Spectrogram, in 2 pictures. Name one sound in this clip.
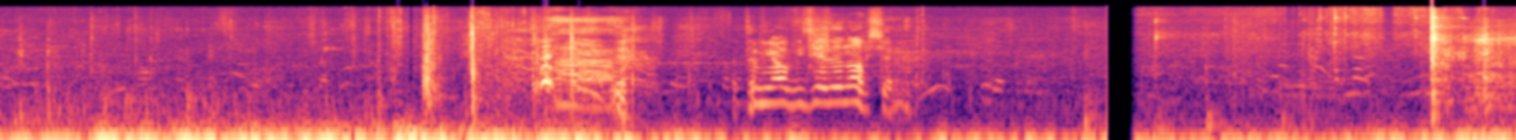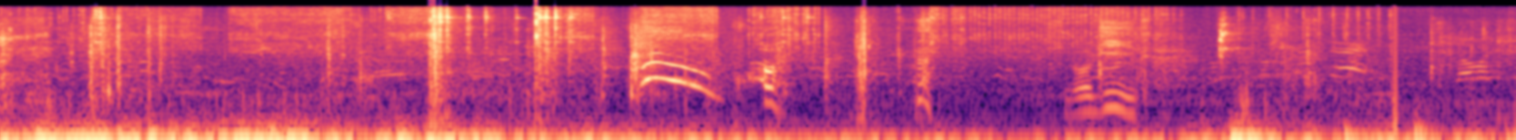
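Bicycle tyres roll and scrape on concrete.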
